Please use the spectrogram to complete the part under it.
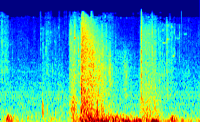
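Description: A flashbang grenade bursts with a loud bang.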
